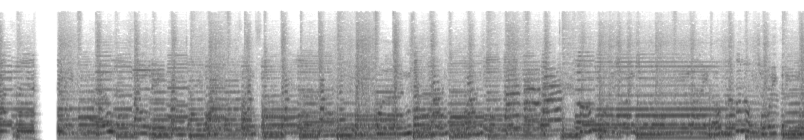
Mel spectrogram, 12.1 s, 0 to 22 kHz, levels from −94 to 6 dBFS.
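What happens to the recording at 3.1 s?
Nothing goes wrong at 3.1 s; the audio plays through that moment intact, with no dropout, click or other fault.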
